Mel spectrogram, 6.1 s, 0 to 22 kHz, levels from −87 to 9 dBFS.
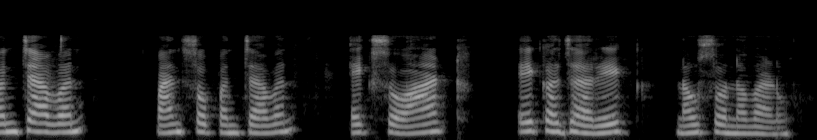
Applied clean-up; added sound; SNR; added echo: neural mask model Resemble Enhance denoiser.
